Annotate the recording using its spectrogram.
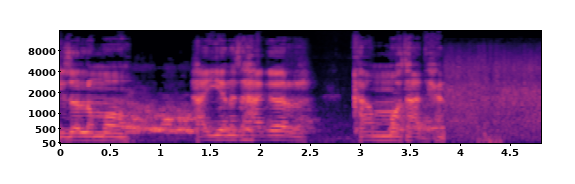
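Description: A man speaks formally into a microphone over a loudspeaker outdoors.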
